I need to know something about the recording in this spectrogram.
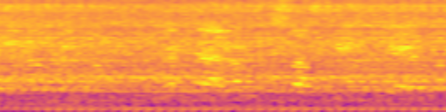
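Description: Malaguti Madison scooter engine idling steadily with a low, even hum. The engine is running very hot.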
